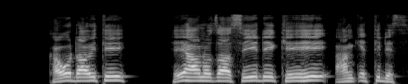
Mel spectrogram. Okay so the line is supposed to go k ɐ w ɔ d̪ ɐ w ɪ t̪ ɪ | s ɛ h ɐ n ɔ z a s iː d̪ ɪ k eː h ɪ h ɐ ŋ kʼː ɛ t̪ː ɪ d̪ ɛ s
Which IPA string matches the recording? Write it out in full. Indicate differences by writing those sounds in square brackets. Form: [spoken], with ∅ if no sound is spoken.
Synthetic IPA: k ɐ w ɔ d̪ ɐ w ɪ t̪ ɪ | [h] ɛ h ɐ n ɔ z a s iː d̪ ɪ k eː h ɪ h ɐ ŋ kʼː ɛ t̪ː ɪ d̪ ɛ s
